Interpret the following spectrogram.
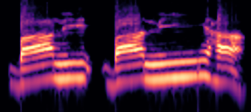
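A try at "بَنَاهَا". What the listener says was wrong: বানি হা কেন? বানি কেন? বানাহা নুন খরা যাবে না, টান হবে ভাই, বানাহা।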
